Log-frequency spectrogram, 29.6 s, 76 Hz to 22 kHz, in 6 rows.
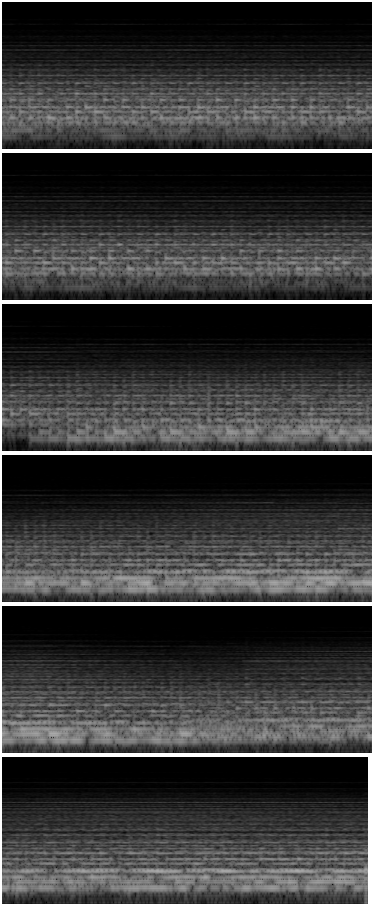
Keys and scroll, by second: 2.4 Escape, 5.5 ctrl+z, 22.3 x, 25.5 s.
